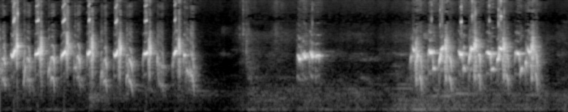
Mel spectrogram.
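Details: Yellow-vented bulbul singing to challenge a rival: an even run of about eight sharp chattering notes, a lone note after a pause, then a dense bubbly burst.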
